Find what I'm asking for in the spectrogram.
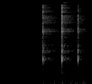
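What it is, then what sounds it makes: Solid wireless microphone transmitter. Three sharp taps are knocked on the housing of a MAMEN WMIC Mate 2 wireless microphone transmitter, giving short, bright clicks with energy mostly above 1 kHz and almost no ring. The body sounds solid.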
